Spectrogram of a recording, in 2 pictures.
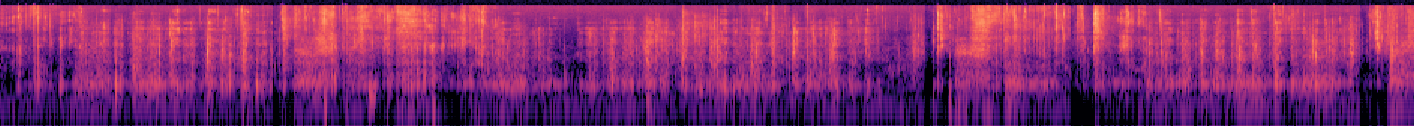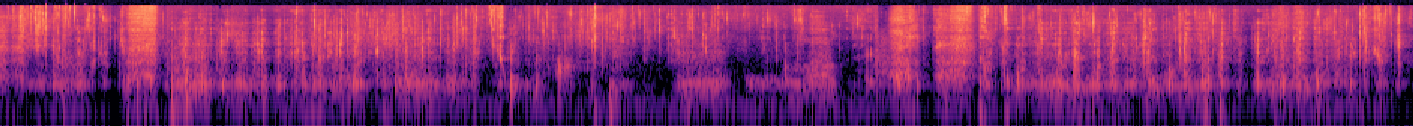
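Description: Close-miked chewing and biting of grilled sea bream, a steady run of irregular crunches and sharp mouth clicks.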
